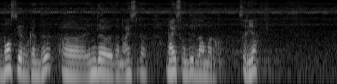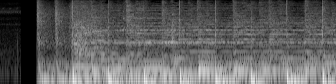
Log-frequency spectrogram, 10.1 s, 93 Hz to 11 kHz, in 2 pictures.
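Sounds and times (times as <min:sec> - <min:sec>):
music with plucked strings: 0:06.1 - 0:10.0.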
